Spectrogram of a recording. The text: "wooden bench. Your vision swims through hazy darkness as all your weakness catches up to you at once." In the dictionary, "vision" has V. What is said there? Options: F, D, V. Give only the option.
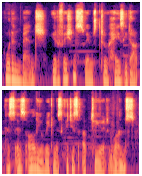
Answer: F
